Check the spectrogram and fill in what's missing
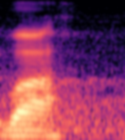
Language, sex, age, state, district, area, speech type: Maithili, male, 30-45, Bihar, Supaul, urban, read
